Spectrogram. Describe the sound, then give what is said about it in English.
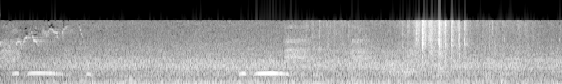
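A collared dove gives two soft, hollow coos several seconds apart over steady outdoor background noise in Alaska, early on a June morning during a heat wave, heard through an open window, followed by a brief burst of fluttering wingbeats as two doves fly past. “On day three, I was sleeping with the window open early one morning during Alaska's June heat wave when the collared dove came to me.”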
